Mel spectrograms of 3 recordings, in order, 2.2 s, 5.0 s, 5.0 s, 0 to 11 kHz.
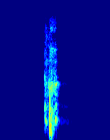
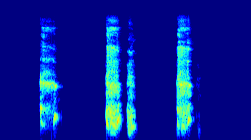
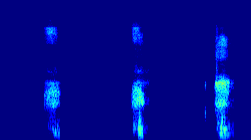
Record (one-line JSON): {"cough_length": "2.2 s", "cough_amplitude": 4026, "cough_signal_mean_std_ratio": 0.19, "three_cough_length": "5.0 s", "three_cough_amplitude": 2695, "three_cough_signal_mean_std_ratio": 0.36, "exhalation_length": "5.0 s", "exhalation_amplitude": 516, "exhalation_signal_mean_std_ratio": 0.29, "survey_phase": "beta (2021-08-13 to 2022-03-07)", "age": "18-44", "gender": "Female", "wearing_mask": "No", "symptom_runny_or_blocked_nose": true, "symptom_fatigue": true, "symptom_headache": true, "symptom_onset": "6 days", "smoker_status": "Never smoked", "respiratory_condition_asthma": false, "respiratory_condition_other": false, "recruitment_source": "Test and Trace", "submission_delay": "1 day", "covid_test_result": "Positive", "covid_test_method": "RT-qPCR", "covid_ct_value": 24.2, "covid_ct_gene": "ORF1ab gene", "covid_ct_mean": 24.5, "covid_viral_load": "9300 copies/ml", "covid_viral_load_category": "Minimal viral load (< 10K copies/ml)"}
